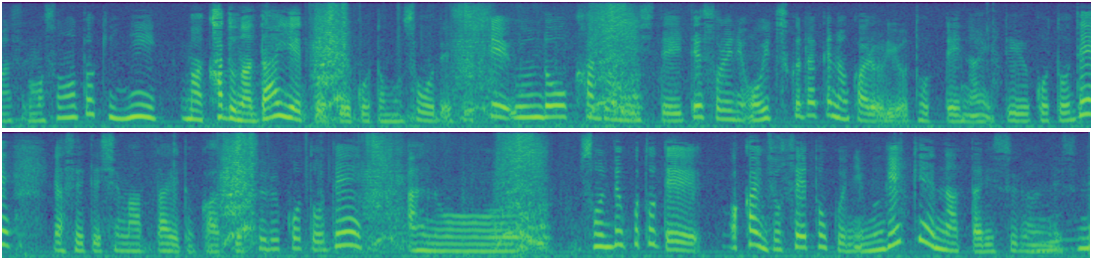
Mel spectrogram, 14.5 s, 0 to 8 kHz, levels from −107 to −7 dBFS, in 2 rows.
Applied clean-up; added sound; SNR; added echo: none; Zipper (clothing); 9 dB; none.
